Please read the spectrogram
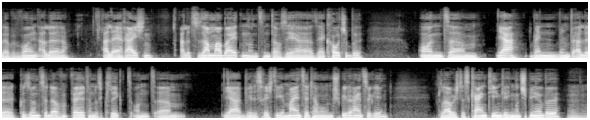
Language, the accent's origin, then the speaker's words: German; Wiesbaden, Hesse, Germany; Ich bin ja, also muss ich auch dazu sagen, ich bin ja auch aus Wiesbaden.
